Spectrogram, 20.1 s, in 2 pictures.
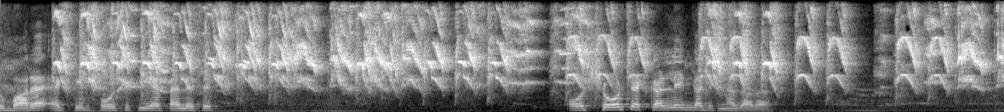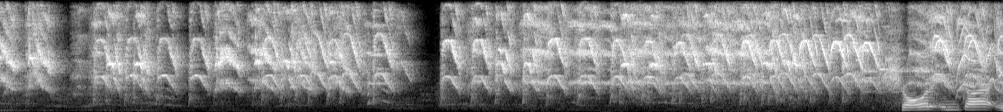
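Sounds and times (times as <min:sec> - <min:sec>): parrots squawking and chattering: 0:00.0 - 0:20.0.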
